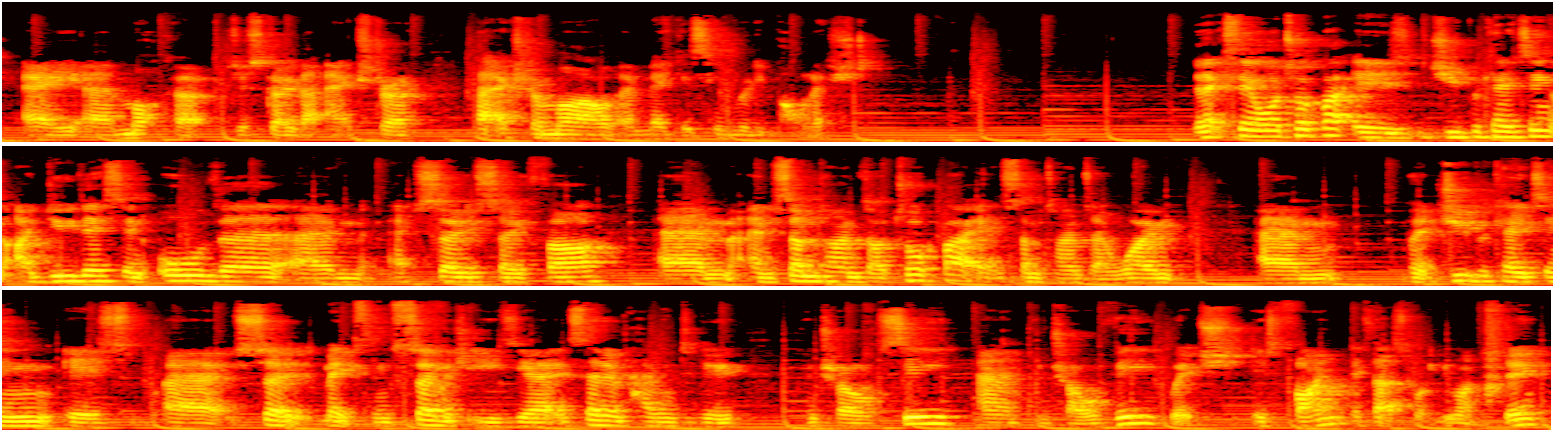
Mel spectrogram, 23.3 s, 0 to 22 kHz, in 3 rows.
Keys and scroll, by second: 20.6 super+c, 21.4 super+v.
